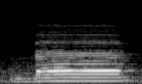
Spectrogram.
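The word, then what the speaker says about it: باء: যেমন আলিফ আলিফ বা বা বা হরফটি উচ্চারণের সময় দুই ঠোঁটের ভেজা অংশ থেকে উচ্চারণ করতে হবে।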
